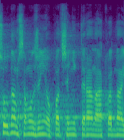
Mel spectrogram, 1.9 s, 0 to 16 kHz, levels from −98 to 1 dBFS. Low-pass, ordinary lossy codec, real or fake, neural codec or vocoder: 14.4 kHz; AAC, 64 kbps; real; none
